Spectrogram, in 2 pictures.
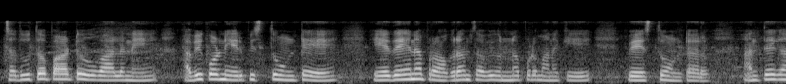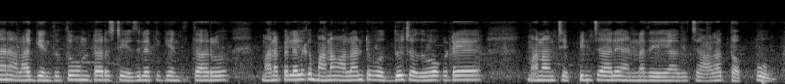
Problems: constant background noise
